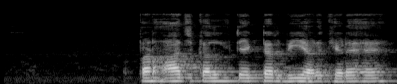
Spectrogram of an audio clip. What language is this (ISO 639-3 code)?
mve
